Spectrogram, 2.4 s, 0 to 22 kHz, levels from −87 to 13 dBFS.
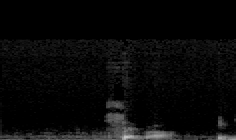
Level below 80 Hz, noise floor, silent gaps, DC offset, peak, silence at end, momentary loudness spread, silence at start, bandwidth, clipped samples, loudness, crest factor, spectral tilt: -70 dBFS; -55 dBFS; none; under 0.1%; -6 dBFS; 0 s; 19 LU; 1.05 s; 15.5 kHz; under 0.1%; -26 LUFS; 24 dB; -8 dB/octave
